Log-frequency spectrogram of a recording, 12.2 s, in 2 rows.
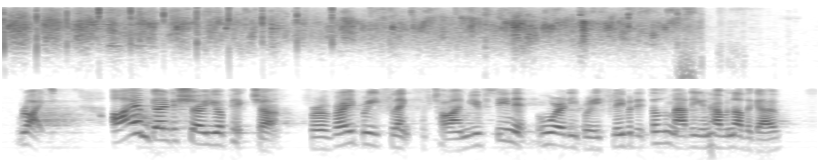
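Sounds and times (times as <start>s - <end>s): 
audience applause: 0.0s - 5.4s
speech: 6.3s - 12.1s.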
